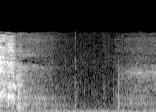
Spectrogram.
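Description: A few faint, short clicks from hands handling thread at a sewing machine's presser foot and needle plate, over a low steady hum.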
